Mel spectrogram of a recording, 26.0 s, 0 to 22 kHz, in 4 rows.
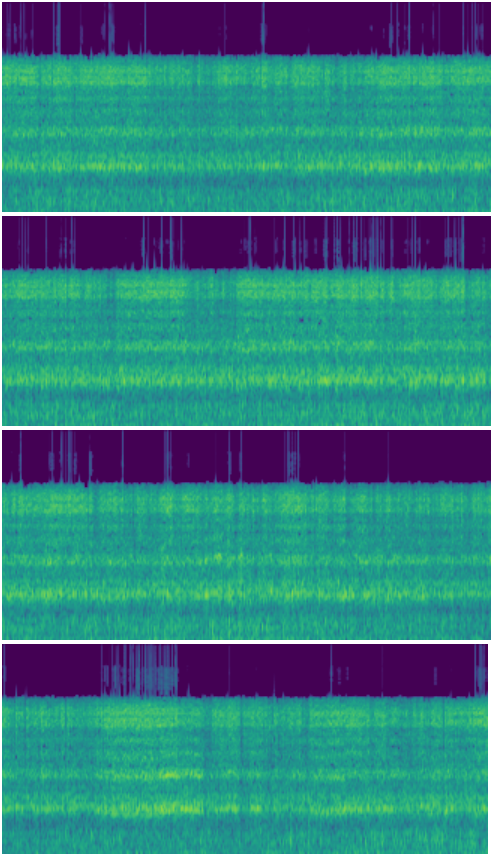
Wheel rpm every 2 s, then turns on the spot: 230, 230, 240, 230, 230, 230, 230, 220, 230, 230, 230, 230, 230.
none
